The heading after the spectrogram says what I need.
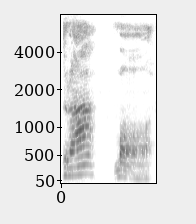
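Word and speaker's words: drama: 그다음에 우리가 연속극 좋아하는 드라마죠 드라마 드라마 영어로는 드라머 드라머 드라마 됐죠네 오늘도 공부한다고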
